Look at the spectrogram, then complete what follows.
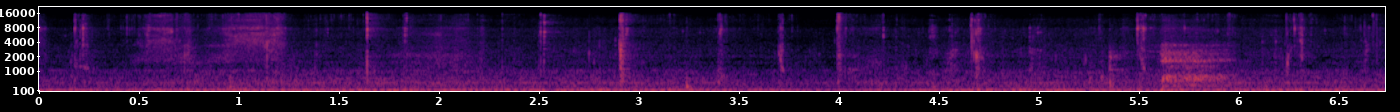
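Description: Someone eating: small clicks and smacks of chewing, and a metal spoon scooping rice and dipping into an aluminium pot of braised fish, over a low steady hum.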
